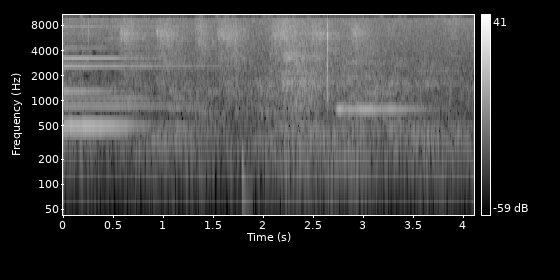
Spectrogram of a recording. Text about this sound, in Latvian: Lūdzu, zvanu, balsosim par 11. Juridiskā biroja iesniegto priekšlikumu.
